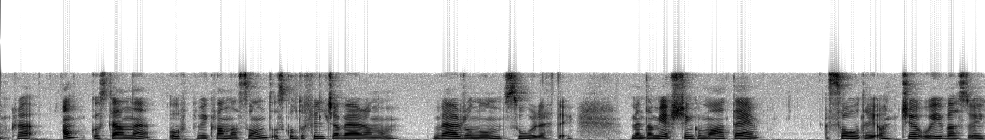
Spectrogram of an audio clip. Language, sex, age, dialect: Faroese, female, 15-35, Suðurstreymoy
